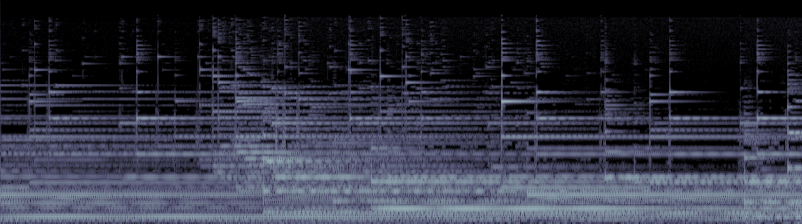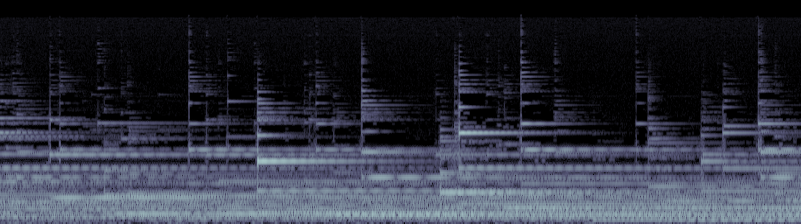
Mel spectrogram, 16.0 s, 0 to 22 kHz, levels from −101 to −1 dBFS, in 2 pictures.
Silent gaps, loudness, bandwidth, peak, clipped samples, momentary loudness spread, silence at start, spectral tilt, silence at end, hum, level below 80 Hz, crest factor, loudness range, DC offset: none; -38 LUFS; 16 kHz; -20 dBFS; under 0.1%; 8 LU; 0 s; -6 dB/octave; 0 s; none; -60 dBFS; 18 dB; 4 LU; under 0.1%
